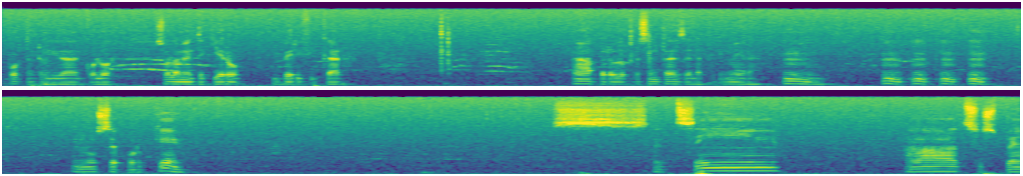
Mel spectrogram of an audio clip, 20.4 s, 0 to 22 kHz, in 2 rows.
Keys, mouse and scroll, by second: 2.6 click, 3.2 click, 4.5 p, 6.4 Escape, 8.8-9.6 middle drag, 10.2 scroll down 1, 10.8-11.2 scroll up 1, 11.8-13.8 middle drag, 15.3 click, 16.2 click.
